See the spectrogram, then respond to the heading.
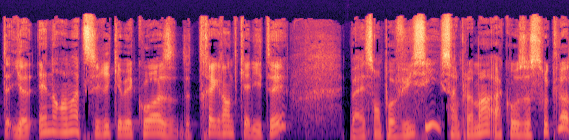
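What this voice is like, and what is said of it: Québécois French accent. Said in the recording (French): “il y en a qui entendent mon accent ... l'accent québécois”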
